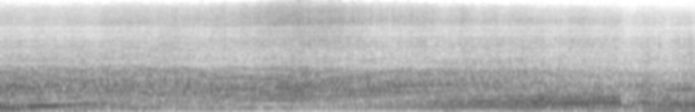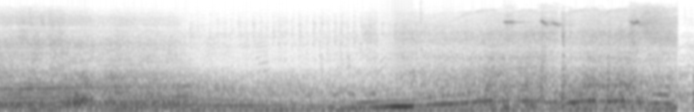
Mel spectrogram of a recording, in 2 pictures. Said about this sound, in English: with Keith Messini from Lakeside in the Charger Hellcat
